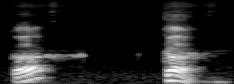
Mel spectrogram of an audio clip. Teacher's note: So if you write it down in phonetic script, it will be ka plus shwa.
